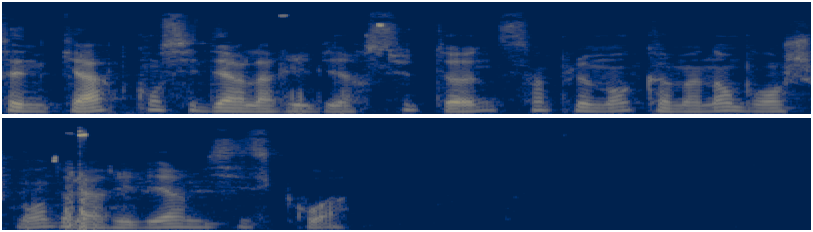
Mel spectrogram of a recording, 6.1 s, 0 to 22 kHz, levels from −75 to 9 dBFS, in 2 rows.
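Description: Throughout the speech the sound is dull and plainly gurgling, with grainy distortion on the upper range, as if high bands were dropping out. That points to MP2 compression at a low rate, likely around 80 kbps, starving the upper sub-bands of bits.

From 1.04 to 1.46 s, between "cartes considèrent la" and "simplement comme un", bursts of burbling break in. It returns from 3.12 to 3.44 s, after "simplement comme un", and briefly at 5.12 to 5.23 s. This is DAB burbling: a small fraction of bit errors, under one percent, slips past error correction and makes single sub-bands jump in level.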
